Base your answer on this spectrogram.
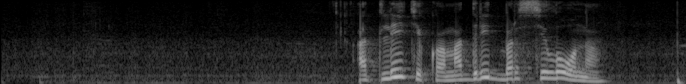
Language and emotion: Russian, neutral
